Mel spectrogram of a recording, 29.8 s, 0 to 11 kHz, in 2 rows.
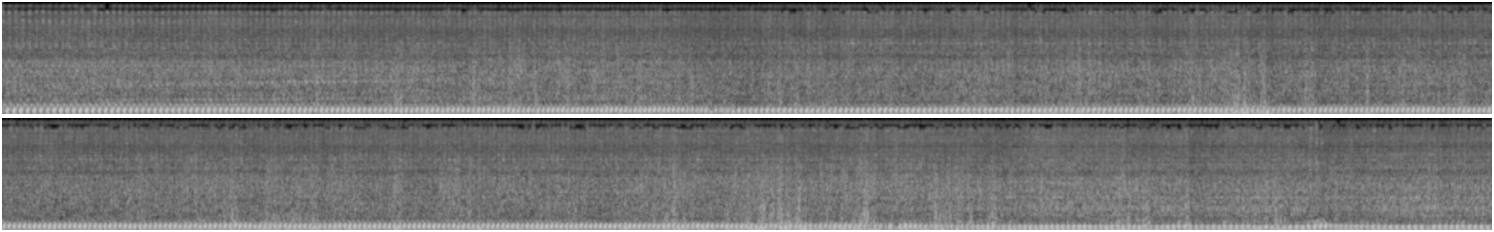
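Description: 1943 Royal Enfield WD/CO's 350cc overhead-valve single-cylinder engine running steadily under way, its pitch easing down slightly near the end.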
